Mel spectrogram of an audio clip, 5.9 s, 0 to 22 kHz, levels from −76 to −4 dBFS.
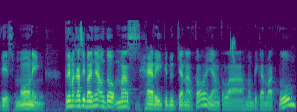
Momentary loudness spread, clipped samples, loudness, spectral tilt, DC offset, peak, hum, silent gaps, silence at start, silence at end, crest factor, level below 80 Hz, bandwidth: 12 LU; under 0.1%; -20 LUFS; -4 dB/octave; under 0.1%; 0 dBFS; none; none; 0 s; 0.05 s; 20 dB; -50 dBFS; 11.5 kHz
